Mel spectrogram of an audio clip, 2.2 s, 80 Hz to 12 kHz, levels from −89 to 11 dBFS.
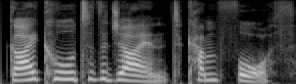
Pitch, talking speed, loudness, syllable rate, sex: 240 Hz, 215 wpm, -17 LUFS, 4.4 syllables/s, female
